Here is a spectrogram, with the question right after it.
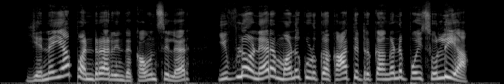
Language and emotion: Tamil, angry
